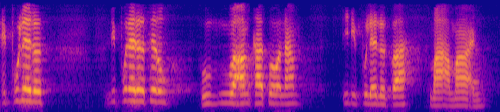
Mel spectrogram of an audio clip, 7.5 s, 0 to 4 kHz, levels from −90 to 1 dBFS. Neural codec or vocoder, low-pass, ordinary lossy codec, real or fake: codec, 16 kHz, about 1 kbps, DyCAST, with the encoder's durations; 3.6 kHz; MP3, 32 kbps; fake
